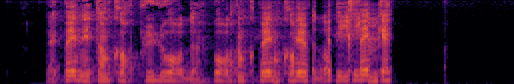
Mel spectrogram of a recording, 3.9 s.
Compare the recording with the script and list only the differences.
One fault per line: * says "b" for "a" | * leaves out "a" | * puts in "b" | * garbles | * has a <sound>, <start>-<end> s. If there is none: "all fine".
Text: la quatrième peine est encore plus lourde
* leaves out "quatrième"
* garbles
